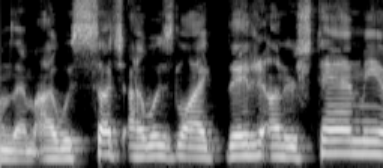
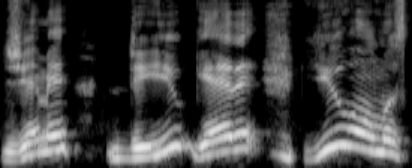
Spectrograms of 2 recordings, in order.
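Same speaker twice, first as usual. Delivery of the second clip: imitated southern drawl; 4 semitones higher than usual. Retelling the sponsor's reply after hearing the whole story, imitating Brent's Southern drawl. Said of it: "My sponsor has a Southern draw".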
